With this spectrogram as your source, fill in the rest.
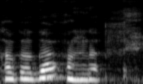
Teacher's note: कंठ व्यंजन होते हैं। जैसे क ख ग ये सब बोलते हैं तो हमें किस पर जोर पड़ता है, कंठ पे।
